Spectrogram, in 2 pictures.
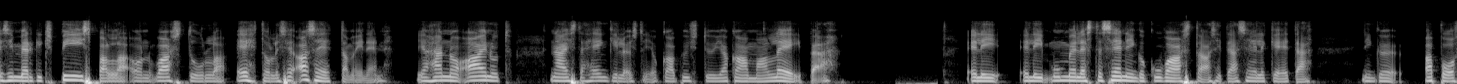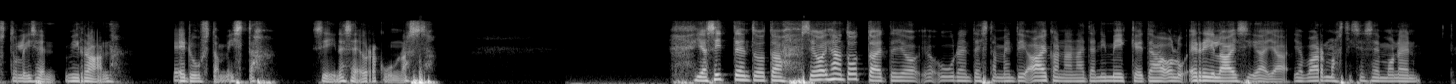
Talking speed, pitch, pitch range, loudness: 110 wpm, 155 Hz, 145-170 Hz, -19 LUFS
